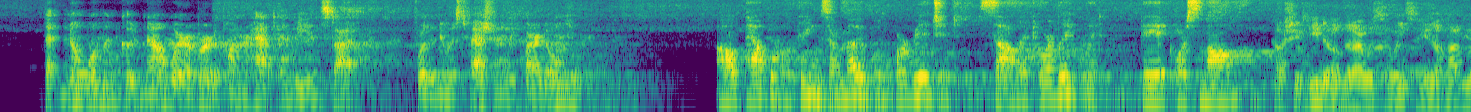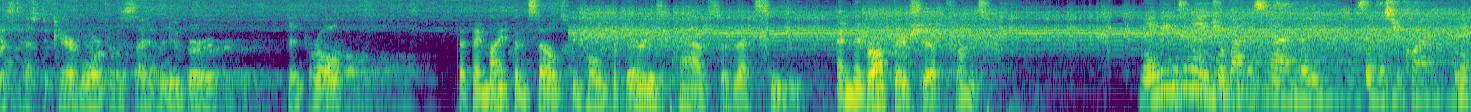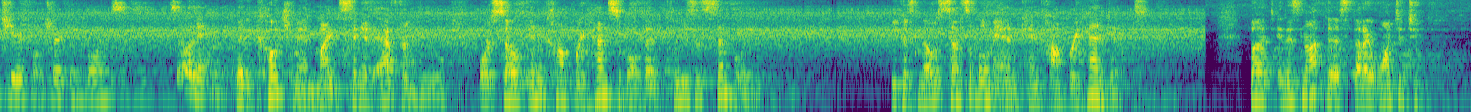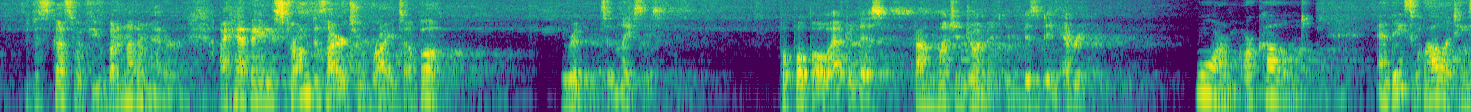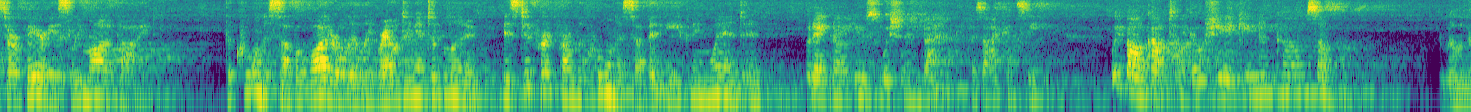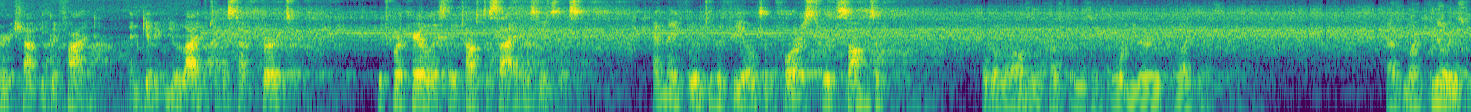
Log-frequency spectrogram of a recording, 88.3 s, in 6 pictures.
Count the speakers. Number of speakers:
6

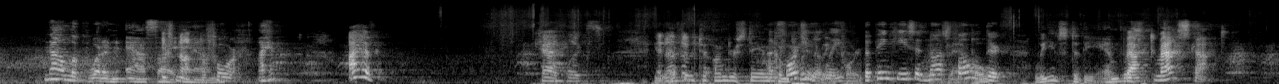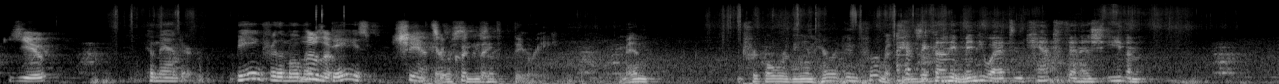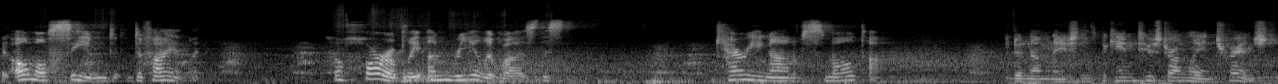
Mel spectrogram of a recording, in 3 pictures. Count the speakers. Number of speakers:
5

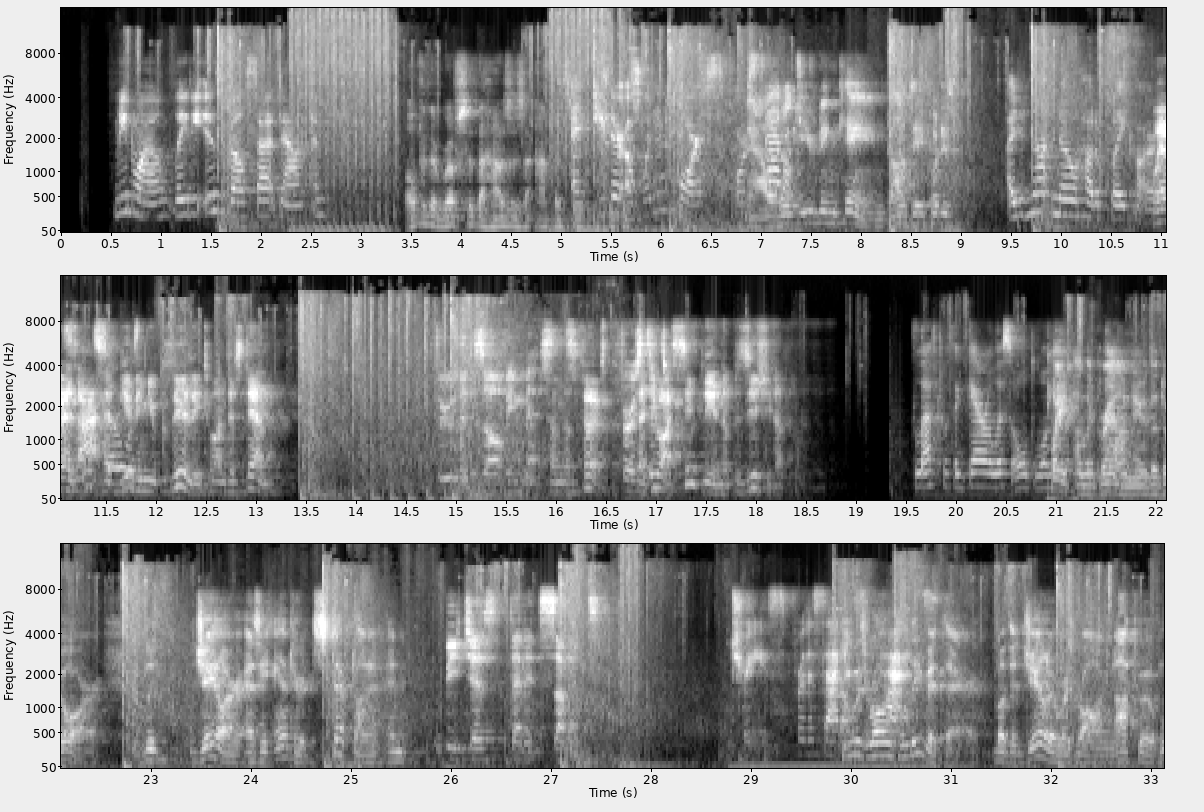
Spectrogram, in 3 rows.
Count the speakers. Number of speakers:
7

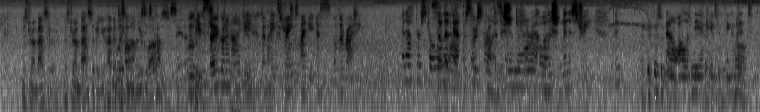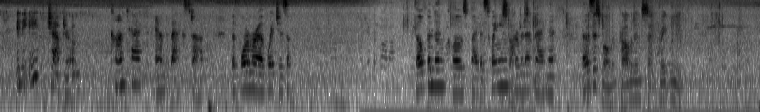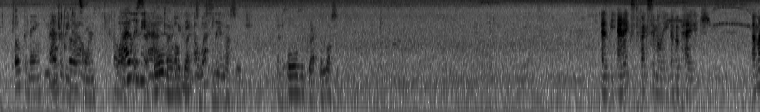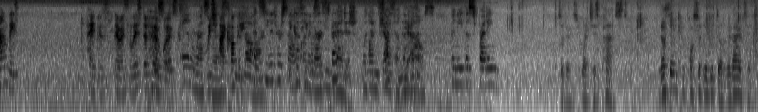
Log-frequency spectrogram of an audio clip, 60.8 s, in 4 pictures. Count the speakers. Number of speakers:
9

